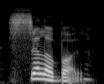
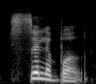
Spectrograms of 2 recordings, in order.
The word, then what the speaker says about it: syllable: The first syllable is sill. Sill. And this particular syllable is what do you think? It's stressed or unstressed from how I say it. Syllable. again. Syllable. Is it stressed or not? What do you think? Yes, it's um it's actually stressed.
